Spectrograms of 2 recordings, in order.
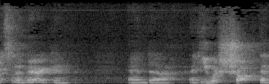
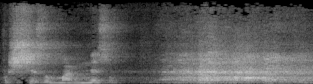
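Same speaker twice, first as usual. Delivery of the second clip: usual speaking voice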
